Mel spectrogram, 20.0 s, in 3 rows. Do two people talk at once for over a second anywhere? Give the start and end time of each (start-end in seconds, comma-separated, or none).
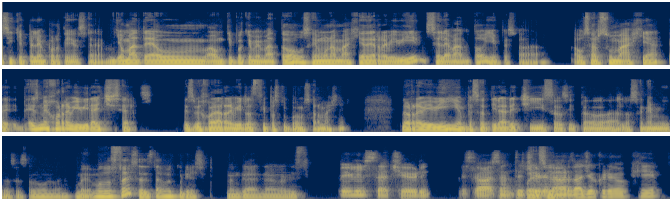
none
